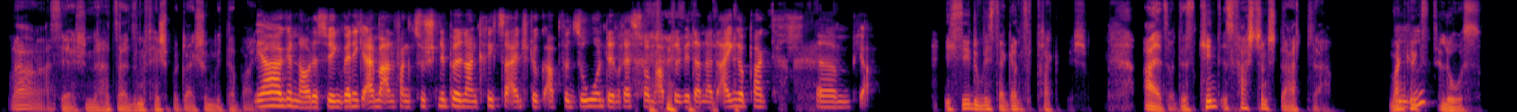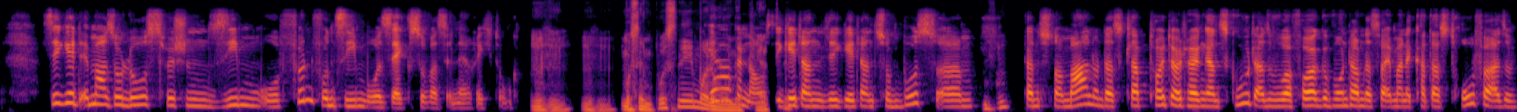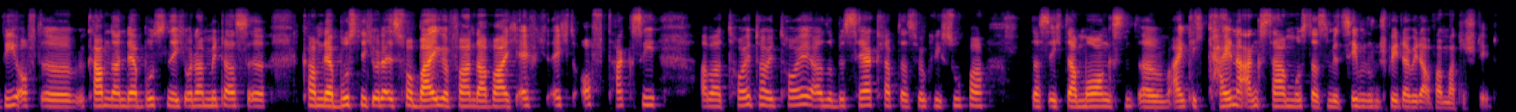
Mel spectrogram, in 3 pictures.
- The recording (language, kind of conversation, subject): German, podcast, Wie startest du morgens am besten in den Tag?
- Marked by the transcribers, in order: chuckle; stressed: "keine"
